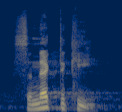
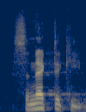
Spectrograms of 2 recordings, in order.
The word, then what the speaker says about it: synecdoche: Synecdoche. Synecdoche. Don't say it wrong, then they'll think you're stupid. Say it right. Synecdoche. I found that on the internet. I know that's how you pronounce it.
